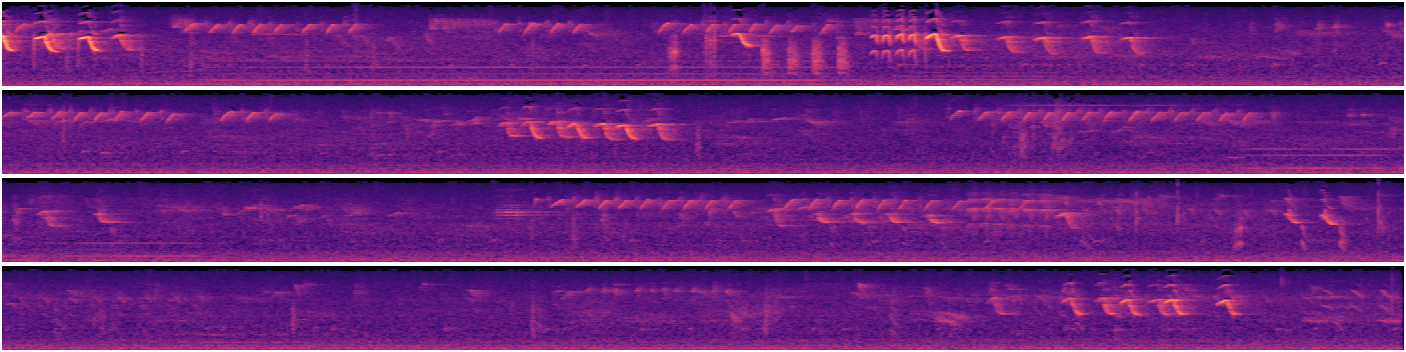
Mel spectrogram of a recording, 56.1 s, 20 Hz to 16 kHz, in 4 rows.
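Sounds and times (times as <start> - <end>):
high chirping trills: 0.0 - 11.6.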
